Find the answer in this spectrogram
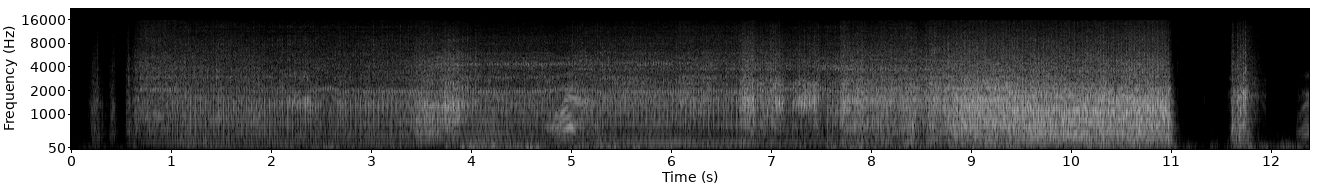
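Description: Cordless DeWalt FlexVolt reciprocating saw with a wood-and-metal blade cutting through a Chevy Equinox's thick steel roof pillar. It runs steadily for about ten seconds, louder in the last few seconds, then stops abruptly.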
